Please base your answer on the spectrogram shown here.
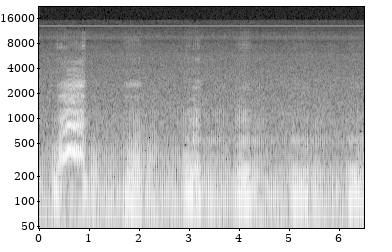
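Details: Mother Siberian cat, Neva Masquerade, lovingly protecting her kittens; after one loud opening mew, a deep rhythmic purr swells and fades roughly once a second in time with her breaths.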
